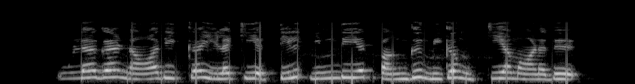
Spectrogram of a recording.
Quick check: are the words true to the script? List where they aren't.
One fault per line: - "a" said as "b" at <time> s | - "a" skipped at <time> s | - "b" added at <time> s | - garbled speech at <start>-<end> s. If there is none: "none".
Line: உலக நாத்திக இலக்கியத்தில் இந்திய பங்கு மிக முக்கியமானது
none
